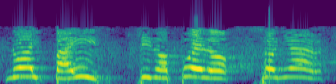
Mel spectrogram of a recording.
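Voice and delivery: fervent rally oratory. Real, not acted. Politician telling supporters there is no country without dreams, fervent oratory. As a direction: build a rhythmic list for the crowd.

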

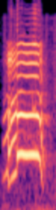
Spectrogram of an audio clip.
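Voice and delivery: sudden high, loud yelp; startled scream. Real, not acted. Gamer holding on through a close shave, startled scream.

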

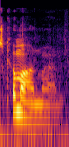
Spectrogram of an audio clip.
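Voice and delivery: normal talking voice

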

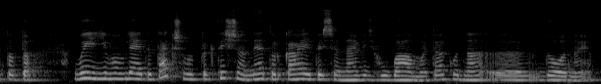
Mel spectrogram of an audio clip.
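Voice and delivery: normal talking voice

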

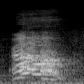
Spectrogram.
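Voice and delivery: loud, high burst of "oh"; sudden gamer's outcry; startled yell. Real, not acted. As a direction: yelp loudly in shock. Reacting to a missed hit.

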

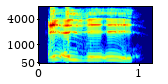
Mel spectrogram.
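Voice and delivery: high, loud, disdainful spelling-out; mock SJW jargon. Real, not acted. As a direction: say the letters as if they embarrass you. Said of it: "I sound like a fucking S J W".

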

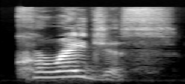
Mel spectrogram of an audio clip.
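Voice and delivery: "Courageous" said smoothly as one word; blended "Courageous". Shown as a demonstration. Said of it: "Let's blend it".

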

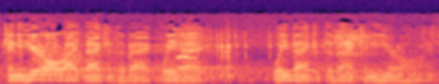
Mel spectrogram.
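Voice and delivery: normal talking voice

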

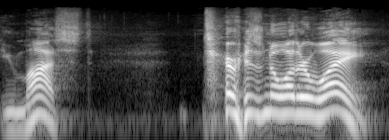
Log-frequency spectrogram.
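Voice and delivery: loud, high-pitched insistence; very emphatic. Acted. Preacher stresses Jesus's command to be born again, very emphatic. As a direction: drive it home at full volume. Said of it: "He's very emphatic".

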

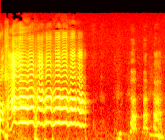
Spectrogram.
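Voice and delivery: loud, high mock cackle; imitated hysterical laughter. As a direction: mimic people rolling on the floor laughing. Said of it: "they start laughing".

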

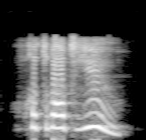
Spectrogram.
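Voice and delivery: high, loud anxious question; concerned. Acted. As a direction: ask it with sudden worry. Rarity concerned for her captor.

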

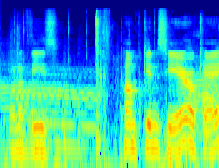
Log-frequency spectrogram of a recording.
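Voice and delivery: normal talking voice

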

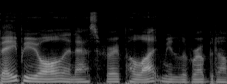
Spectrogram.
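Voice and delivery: restrained sportscast delivery of racy fiction; golf announcer. Acted. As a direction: read it politely, like commentary on a putt. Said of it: "golf announcers reading Fifty Shades of Grey".

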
